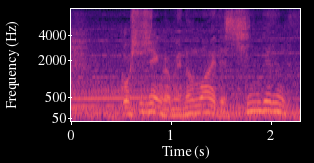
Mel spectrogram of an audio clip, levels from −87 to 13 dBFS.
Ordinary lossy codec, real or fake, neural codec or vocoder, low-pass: none; real; none; none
